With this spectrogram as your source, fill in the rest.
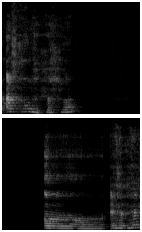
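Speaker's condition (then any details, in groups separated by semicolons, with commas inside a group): Tongue cancer; eating difficulty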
